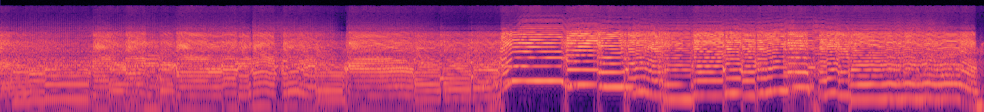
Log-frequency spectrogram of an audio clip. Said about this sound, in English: Here's the rhythm track. And once again, there's a guitar and synth part doubled up. The guitar seems to be more upfront in the first part, but the keyboards sound more prominent in the second half.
